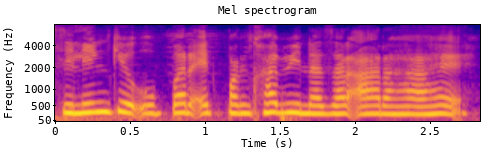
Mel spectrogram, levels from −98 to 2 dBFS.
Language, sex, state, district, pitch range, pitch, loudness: Hindi, female, Arunachal Pradesh, Papum Pare, 245-275 Hz, 260 Hz, -12 LUFS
